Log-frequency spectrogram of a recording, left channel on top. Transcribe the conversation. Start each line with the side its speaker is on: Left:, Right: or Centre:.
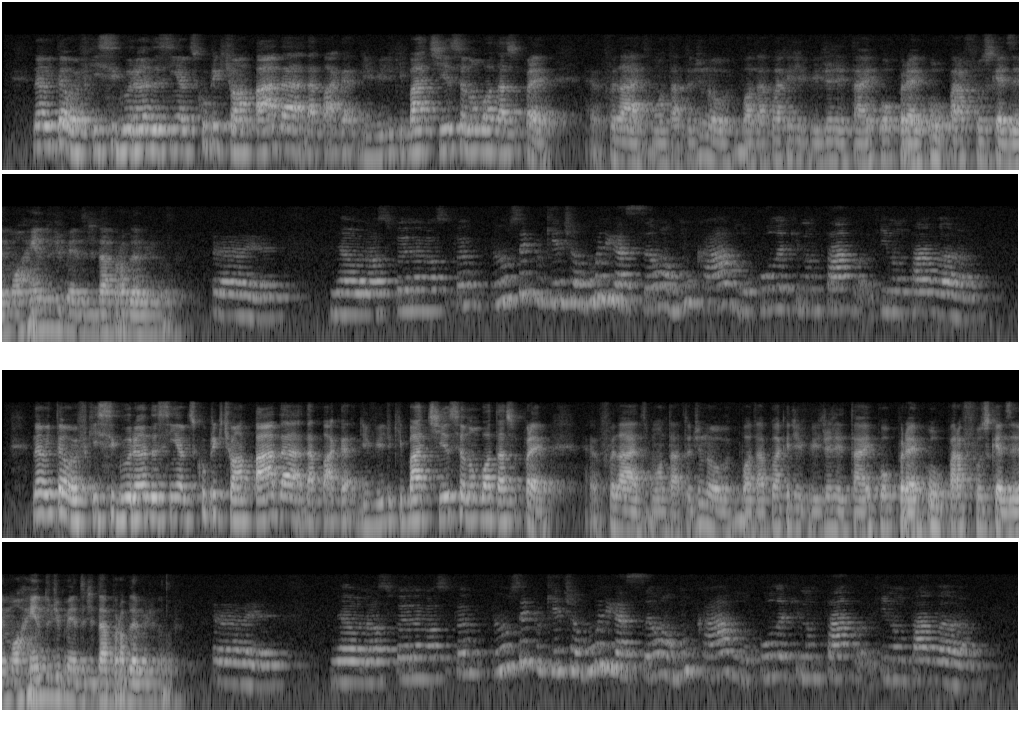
Right: Não, então, eu fiquei segurando assim, eu descobri que tinha uma pá da, da placa de vídeo que batia se eu não botasse o prego. Aí eu fui lá desmontar tudo de novo, botar a placa de vídeo, ajeitar e pôr o prego, o parafuso, quer dizer, morrendo de medo de dar problema de novo.
Left: Ai, ai. Não, o nosso foi um negócio, foi, eu não sei por quê, tinha alguma ligação, algum cabo do cooler que não tava, que não tava,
